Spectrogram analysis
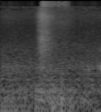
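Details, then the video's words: Pampered house cat reacting to its name being called, purring in a continuous low rumble, with a short breathy noise burst partway through. "My pampered cat makes unusual sound when I call its name"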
